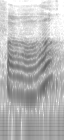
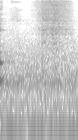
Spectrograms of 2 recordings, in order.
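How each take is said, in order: First: The consonant is followed by a short vowel. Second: The consonant is said alone without a vowel. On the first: The speaker calls it wrong. "You'll not say fa" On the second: The speaker calls it right. "You'll simply say f"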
